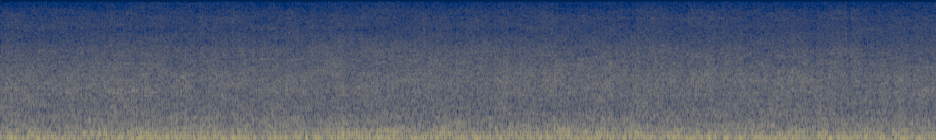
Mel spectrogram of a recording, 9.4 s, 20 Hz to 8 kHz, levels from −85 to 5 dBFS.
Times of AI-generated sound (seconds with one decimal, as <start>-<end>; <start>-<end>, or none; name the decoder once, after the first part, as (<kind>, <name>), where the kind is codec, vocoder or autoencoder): 0.0-9.4 (codec, SNAC)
